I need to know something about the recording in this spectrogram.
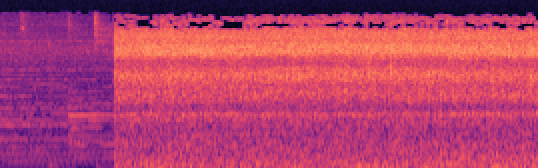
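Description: Soft background music for about the first second, cut off abruptly by a steady, louder rush of outdoor noise with a fluttering low rumble.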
